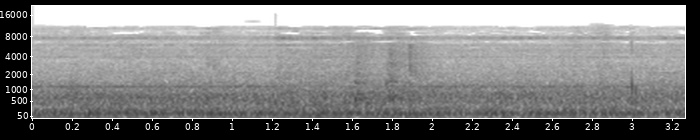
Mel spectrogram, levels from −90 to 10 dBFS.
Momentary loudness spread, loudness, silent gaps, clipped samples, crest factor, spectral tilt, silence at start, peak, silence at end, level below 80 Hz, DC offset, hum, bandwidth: 2 LU; -25 LUFS; none; under 0.1%; 16 dB; -5.5 dB/octave; 0 s; -8 dBFS; 0 s; -36 dBFS; under 0.1%; none; 12 kHz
